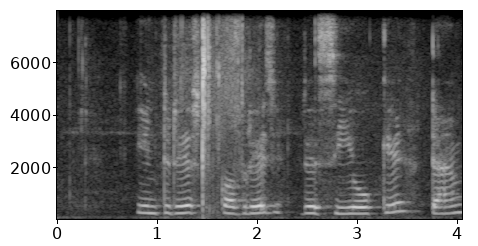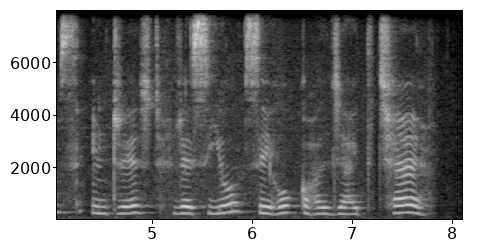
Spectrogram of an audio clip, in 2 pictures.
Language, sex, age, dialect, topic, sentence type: Maithili, female, 60-100, Bajjika, banking, statement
